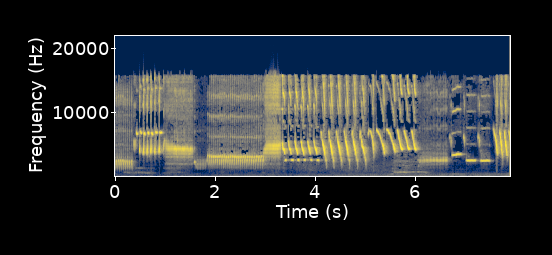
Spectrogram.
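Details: Canary singing a varied song: a high whistled note, buzzy rolls, then fast runs of sharp descending notes repeated several times a second, ending in clear whistles and quick chirps.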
